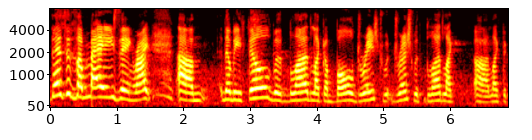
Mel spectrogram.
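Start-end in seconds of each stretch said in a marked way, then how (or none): 0.0-1.2 higher, excited mock exclaim. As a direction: gush over it like a thrilled believer. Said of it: "We're like".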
